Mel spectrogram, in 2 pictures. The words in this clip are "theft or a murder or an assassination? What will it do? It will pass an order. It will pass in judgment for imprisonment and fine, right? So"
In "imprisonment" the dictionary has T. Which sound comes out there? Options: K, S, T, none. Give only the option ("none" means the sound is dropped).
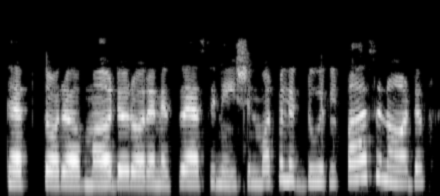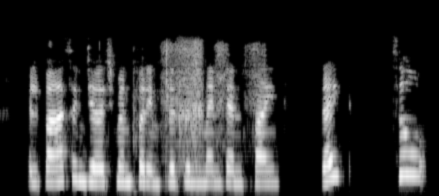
T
